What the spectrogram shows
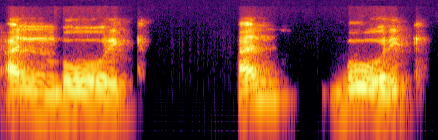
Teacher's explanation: Nun sukun diubah menjadi mim ya, sukun berubah menjadi mim. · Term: iqlab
